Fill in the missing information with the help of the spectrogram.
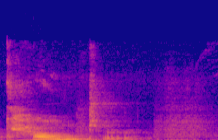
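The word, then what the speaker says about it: Caunter: C-A-U-N-T-E-R, counter. It's spelled like nothing else.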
